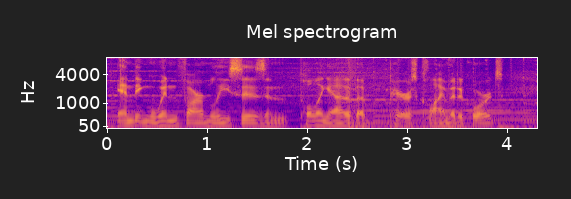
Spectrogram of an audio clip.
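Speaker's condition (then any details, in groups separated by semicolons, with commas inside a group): No condition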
